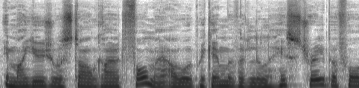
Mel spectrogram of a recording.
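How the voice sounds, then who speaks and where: Ordinary pitch variation in a man's dark, mellow tone. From Britain. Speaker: homebrewing youtuber. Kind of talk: scripted narration. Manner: formal.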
